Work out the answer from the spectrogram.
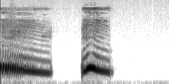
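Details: Spotted dove, 'liu tan' song style used to lure doves for call-back training: a fragment with a long, purring, slowly falling coo followed by a short arched coo, low and mellow.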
